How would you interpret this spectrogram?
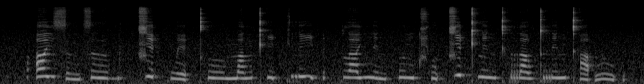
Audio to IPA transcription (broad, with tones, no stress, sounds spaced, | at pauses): ʔ a˥˩ j s ɯ˩˦ ŋ s ɯː˧ b ɯ˨˩ k̚ t͡ɕ e˦˥ ʔ k w e˨˩ ʔ kʰ uː˧ m a˦˥ n kʰ i˦˥ ʔ k r i˥˩ ʔ | p l a˦˥ j n i˨˩ n h u˧ n t͡ɕʰ u˨˩ ʔ t͡ɕ e˥˩ ʔ kʰ l i˧ n kʰ r a˧ w t r i˦˥ n kʰ a˨˩ ʔ l u˨˩ ʔ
